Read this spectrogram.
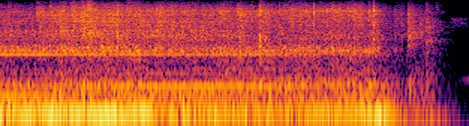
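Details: Garage door opener running after remote programming via the red rear program button: smooth low motor drone running evenly about four seconds then winding down; opener drives the door normally.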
